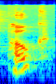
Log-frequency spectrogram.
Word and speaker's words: poche: So the French word for bag is poche. In Anglo-Norman, the pronunciation of poche is poke.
